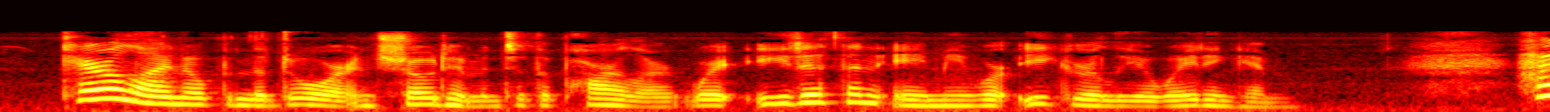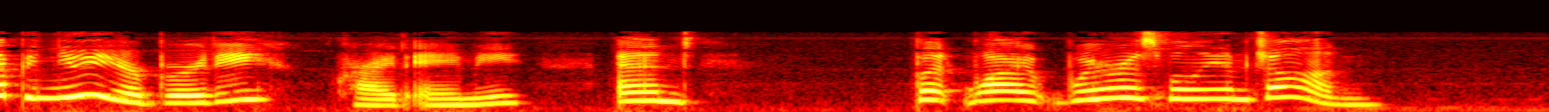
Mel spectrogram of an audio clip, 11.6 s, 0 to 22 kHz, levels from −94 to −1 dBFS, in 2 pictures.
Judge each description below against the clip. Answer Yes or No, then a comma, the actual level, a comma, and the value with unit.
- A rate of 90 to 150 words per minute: No, average, 160 wpm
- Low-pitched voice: No, high, 215 Hz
